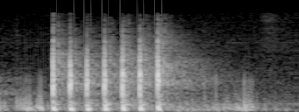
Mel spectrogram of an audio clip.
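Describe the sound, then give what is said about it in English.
A quick, steady series of about seven knocks on a door, fairly loud, followed by quiet with faint background noise. “How many of you would go to your friend's house, knock on the door?”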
